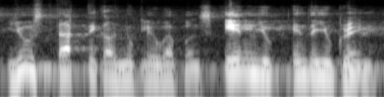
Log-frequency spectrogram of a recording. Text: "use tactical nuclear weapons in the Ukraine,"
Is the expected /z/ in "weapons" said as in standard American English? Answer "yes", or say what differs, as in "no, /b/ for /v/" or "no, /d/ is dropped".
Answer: no, /s/ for /z/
